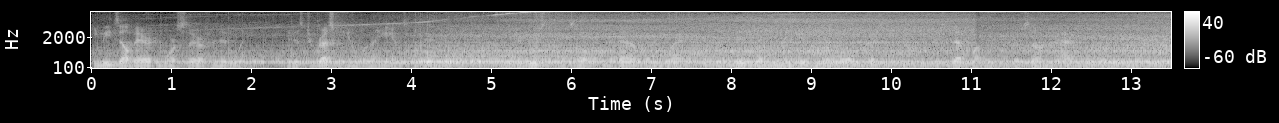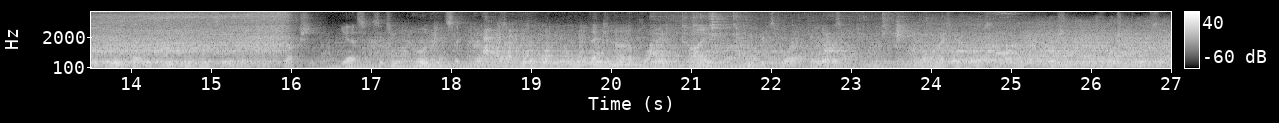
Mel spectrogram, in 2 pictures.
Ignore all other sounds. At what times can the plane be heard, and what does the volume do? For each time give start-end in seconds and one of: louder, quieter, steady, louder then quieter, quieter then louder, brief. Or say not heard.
0.0-26.9 steady.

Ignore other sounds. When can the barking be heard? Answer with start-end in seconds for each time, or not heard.
17.7-25.2.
